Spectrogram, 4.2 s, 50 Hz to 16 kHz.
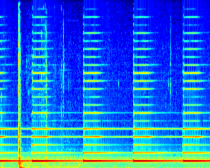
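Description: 1996 Ford Mustang's dashboard warning chime dinging about once a second, each ding fading into the next, with the ignition switched on and the engine off. A click comes just before the first ding, and a faint low hum runs for about a second.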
